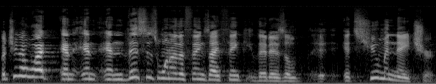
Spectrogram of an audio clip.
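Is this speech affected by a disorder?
No.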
